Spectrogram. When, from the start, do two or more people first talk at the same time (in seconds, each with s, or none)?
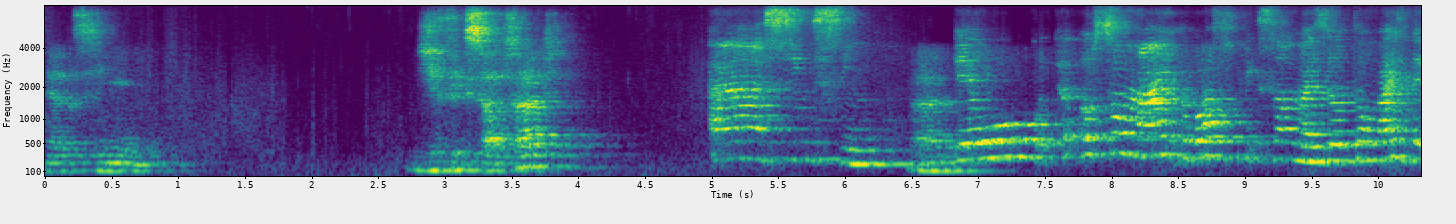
none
